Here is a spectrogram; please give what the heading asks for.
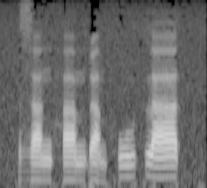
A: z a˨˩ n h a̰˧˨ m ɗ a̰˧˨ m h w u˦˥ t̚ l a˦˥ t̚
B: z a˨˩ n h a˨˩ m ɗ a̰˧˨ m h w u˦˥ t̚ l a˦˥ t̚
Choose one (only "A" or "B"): B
